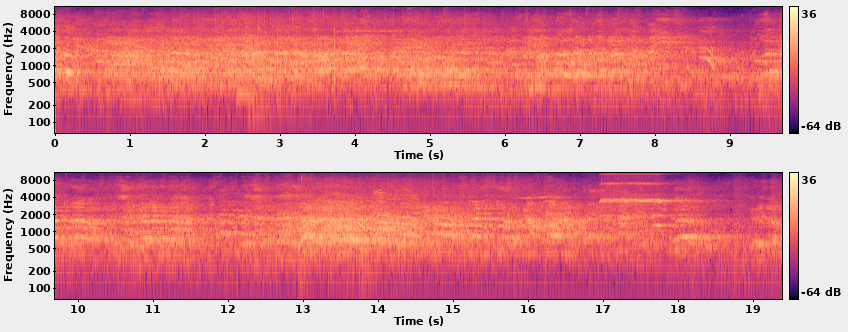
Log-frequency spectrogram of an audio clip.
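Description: A crowd of young spectators shouts and cheers in an echoing hall.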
